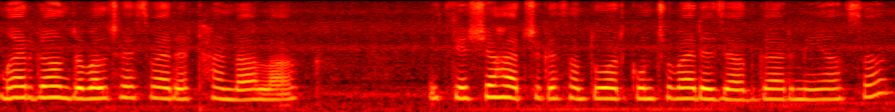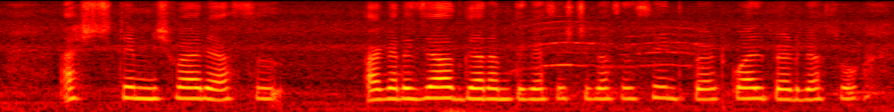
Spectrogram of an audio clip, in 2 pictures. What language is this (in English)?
Kashmiri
